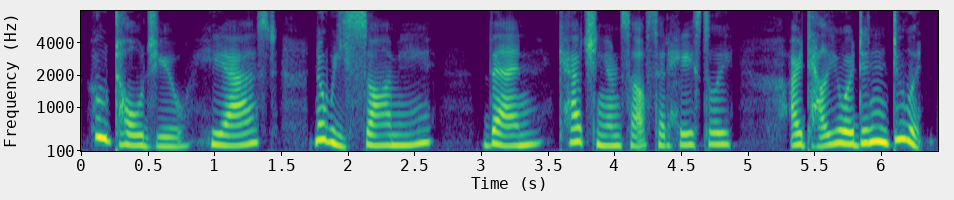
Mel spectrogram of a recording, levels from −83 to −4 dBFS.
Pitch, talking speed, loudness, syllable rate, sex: 235 Hz, 185 wpm, -17 LUFS, 5.4 syllables/s, female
